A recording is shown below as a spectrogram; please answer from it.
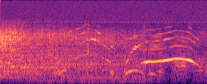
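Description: Engine and road noise inside a moving car, with speech over it from about halfway through: a voice saying "oh" over a radio weather forecast.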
